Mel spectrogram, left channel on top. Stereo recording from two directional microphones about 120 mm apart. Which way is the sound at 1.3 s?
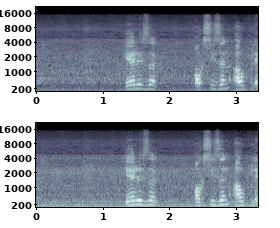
70° left (ahead or behind).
